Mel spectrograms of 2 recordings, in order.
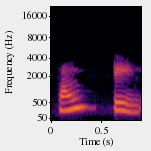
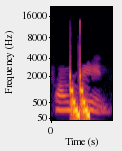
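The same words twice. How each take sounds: First: "fountain" as two separate beats; split into syllables. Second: Said in the usual way. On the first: Shown as a demonstration. Teacher dividing words for the class, "fountain" broken in two. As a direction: pause between फाउं and टेन in "fountain". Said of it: "इनको syllables में divide करना है".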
